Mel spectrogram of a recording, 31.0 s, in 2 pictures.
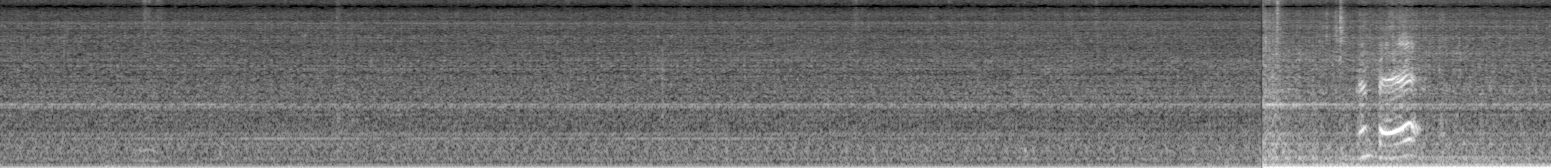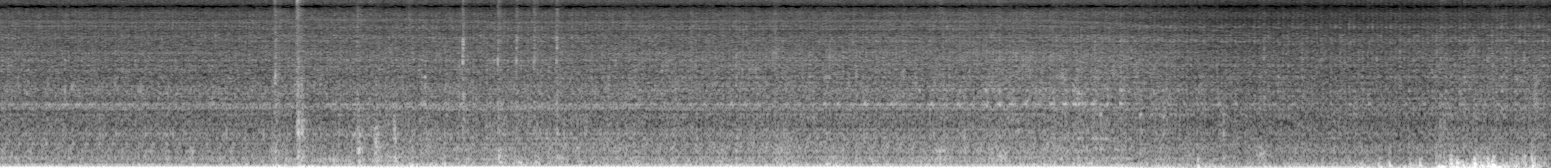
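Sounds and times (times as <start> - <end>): car engine idling: 0.0 - 31.0
low bumps: 17.7 - 31.0.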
